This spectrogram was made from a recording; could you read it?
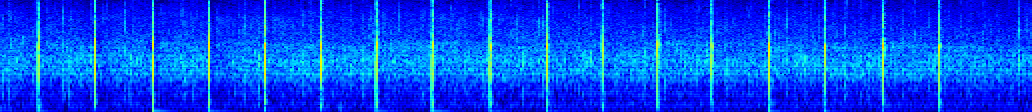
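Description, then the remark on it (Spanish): An audience applauds to recognize unpaid volunteers who serve every Sunday, clapping together in a fast, steady unison rhythm: about eighteen sharp, bright claps over a soft wash of scattered hand noise, with no talking. “Y yo quiero reconocerlos y darles un gran aplauso.”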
